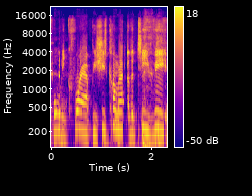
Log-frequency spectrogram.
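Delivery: drawn-out cartoon-dad exclamation. Imagining a cartoon reaction to someone crawling out of a TV: Peter Griffin impression. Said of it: "Peter Griffin be like".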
